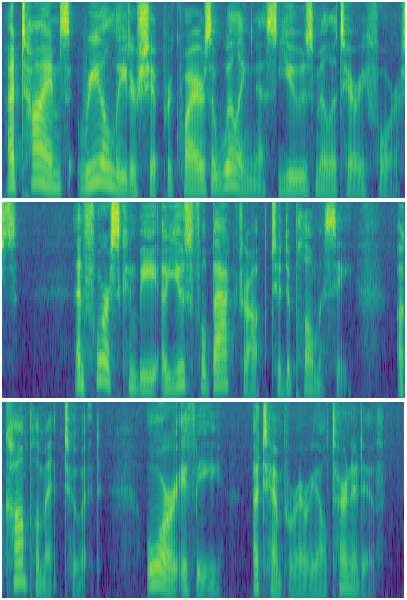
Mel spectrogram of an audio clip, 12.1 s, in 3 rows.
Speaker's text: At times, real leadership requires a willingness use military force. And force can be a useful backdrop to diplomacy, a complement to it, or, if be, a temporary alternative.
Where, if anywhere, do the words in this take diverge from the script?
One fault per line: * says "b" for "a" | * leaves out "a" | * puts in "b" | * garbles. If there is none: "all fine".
all fine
